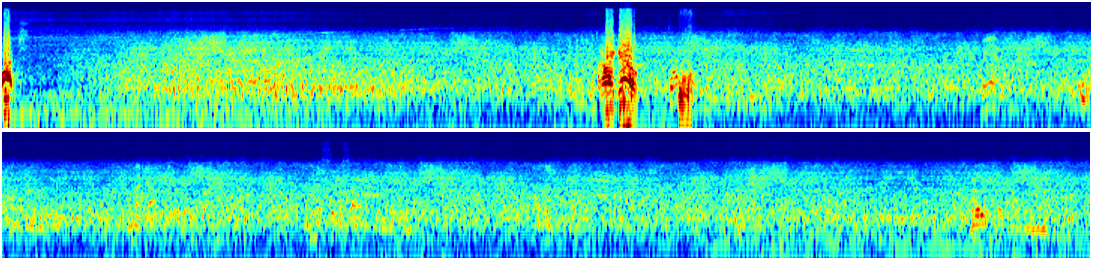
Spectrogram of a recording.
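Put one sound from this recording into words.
A jet engine idles nearby with a steady roar and whine.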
